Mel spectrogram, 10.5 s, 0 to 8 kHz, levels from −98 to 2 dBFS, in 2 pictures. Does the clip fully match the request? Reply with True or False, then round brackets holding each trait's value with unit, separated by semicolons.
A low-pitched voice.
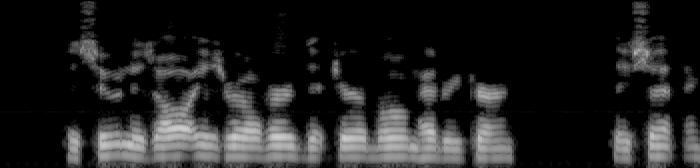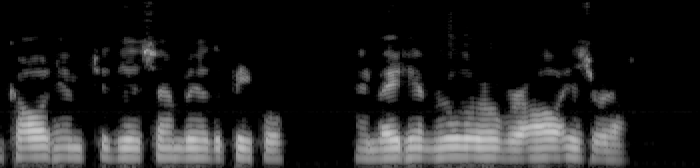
True (125 Hz)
